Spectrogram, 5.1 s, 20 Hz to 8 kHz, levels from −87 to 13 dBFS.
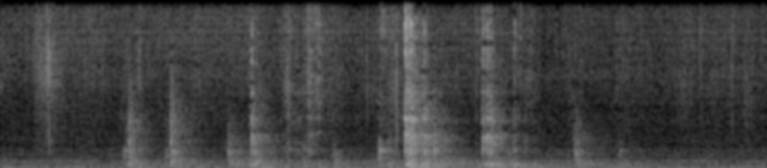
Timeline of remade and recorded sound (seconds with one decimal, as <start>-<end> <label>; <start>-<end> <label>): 0.0-0.4 recorded; 0.4-3.5 remade; 3.5-4.0 recorded; 4.0-5.1 remade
